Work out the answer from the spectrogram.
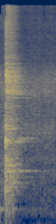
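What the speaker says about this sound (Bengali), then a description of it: "এটাকে ভালো করে কষতে হবে" Young jackfruit being sautéed with mutton fat in a pan, a single sharp scrape and sizzle burst from stirring that quickly fades into a soft, low frying hiss, close and without talk.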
